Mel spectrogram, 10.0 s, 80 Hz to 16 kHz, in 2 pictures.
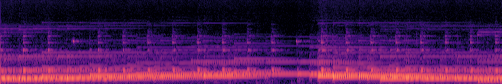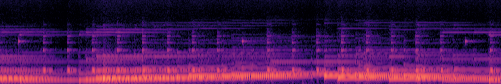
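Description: Casio MA-150 electronic keyboard playing a short melody of held notes that steps up and then back down, twice over, along with its own fast repeating beat.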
